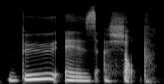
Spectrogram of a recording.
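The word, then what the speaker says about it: bùth: B-U-T-H with an accent on the U, so nice long oo, boo. – So that's a silent T-H at the end. – It is, yeah.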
